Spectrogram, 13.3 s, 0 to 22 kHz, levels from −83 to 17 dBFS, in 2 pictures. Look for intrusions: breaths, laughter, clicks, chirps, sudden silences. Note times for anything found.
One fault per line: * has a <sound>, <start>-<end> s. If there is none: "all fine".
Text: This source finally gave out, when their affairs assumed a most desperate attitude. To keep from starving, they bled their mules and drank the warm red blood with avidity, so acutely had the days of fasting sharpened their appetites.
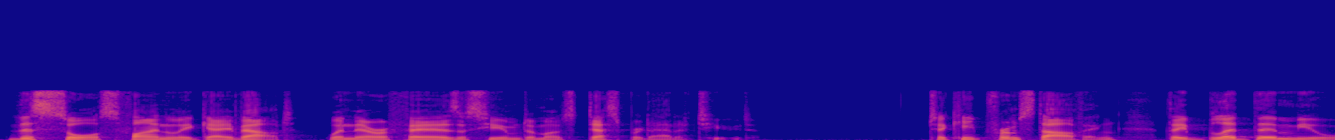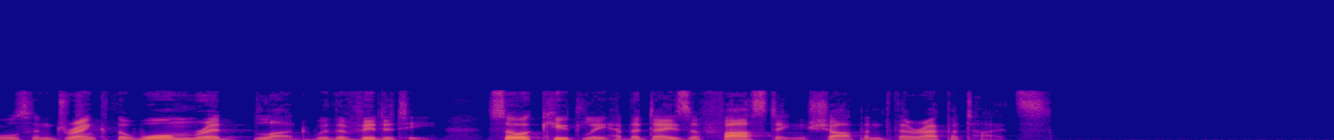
all fine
